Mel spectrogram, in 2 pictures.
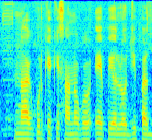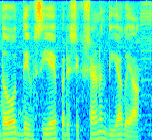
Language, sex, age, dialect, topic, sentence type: Hindi, male, 18-24, Hindustani Malvi Khadi Boli, agriculture, statement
